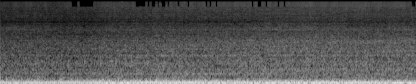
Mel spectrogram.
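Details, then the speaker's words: 1985 Dodge D150 with 408 stroker small-block Mopar (360-based, roller cam, Edelbrock Air-Gap, Holley 850 carb), first startup, warm at steady 180°, idling solid 700 rpm untuned: deep, even rumble with no misses, knocks or ticks; normal. "but she's running smooth let's get that temperature again at temperature holds nice and steady at 180."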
